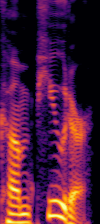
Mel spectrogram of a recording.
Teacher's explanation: Look at the word computer. The O is at the beginning, but we don't stress it, so it becomes computer. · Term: schwa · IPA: /ə/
